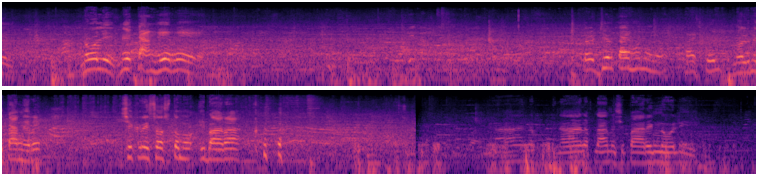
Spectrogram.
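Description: A middle-aged man talks with animation close by.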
